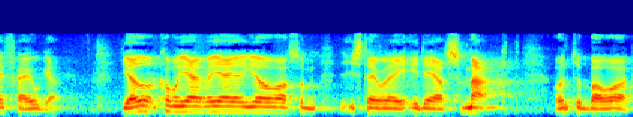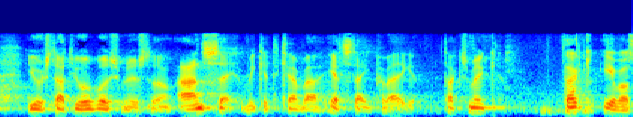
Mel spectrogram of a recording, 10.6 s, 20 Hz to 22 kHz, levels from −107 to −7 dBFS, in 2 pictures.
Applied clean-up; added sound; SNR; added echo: none; none; none; none.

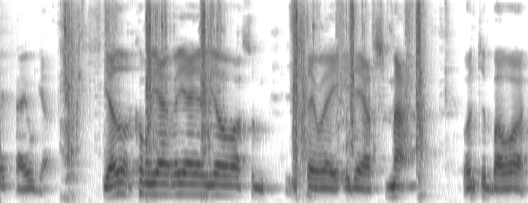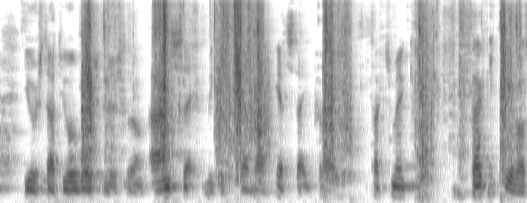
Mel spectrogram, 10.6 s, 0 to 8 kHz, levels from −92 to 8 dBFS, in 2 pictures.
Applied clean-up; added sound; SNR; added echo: classical method log-MMSE.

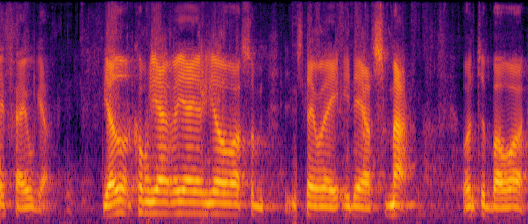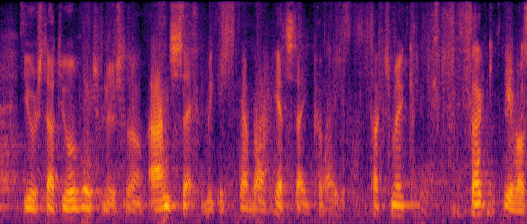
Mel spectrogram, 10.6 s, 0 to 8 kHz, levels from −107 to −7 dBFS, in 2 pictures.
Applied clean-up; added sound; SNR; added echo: neural separator model SepFormer DNS4.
